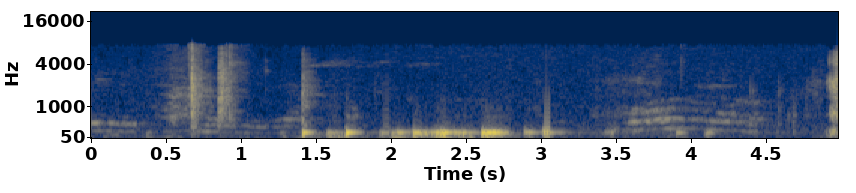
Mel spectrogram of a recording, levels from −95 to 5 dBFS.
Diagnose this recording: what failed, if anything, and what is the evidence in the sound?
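Concealed Bluetooth headset packet loss on the headset-to-phone radio link: at 1.95–1.99 s (30 ms) and 3.03–3.05 s (about 23 ms) the speech turns briefly buzzy and tonal, which fits runs of four and three lost packets. The receiver filled each gap by repeating a matching stretch of recent waveform.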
